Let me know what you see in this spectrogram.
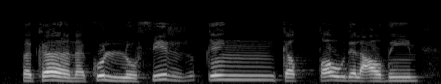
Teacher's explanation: چون حرف استعلاء خودش مجرور هست در اینجا و تفخیمش کم شده، لذاست که این را از تفخیم به ترقیق میل پیدا میکنه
